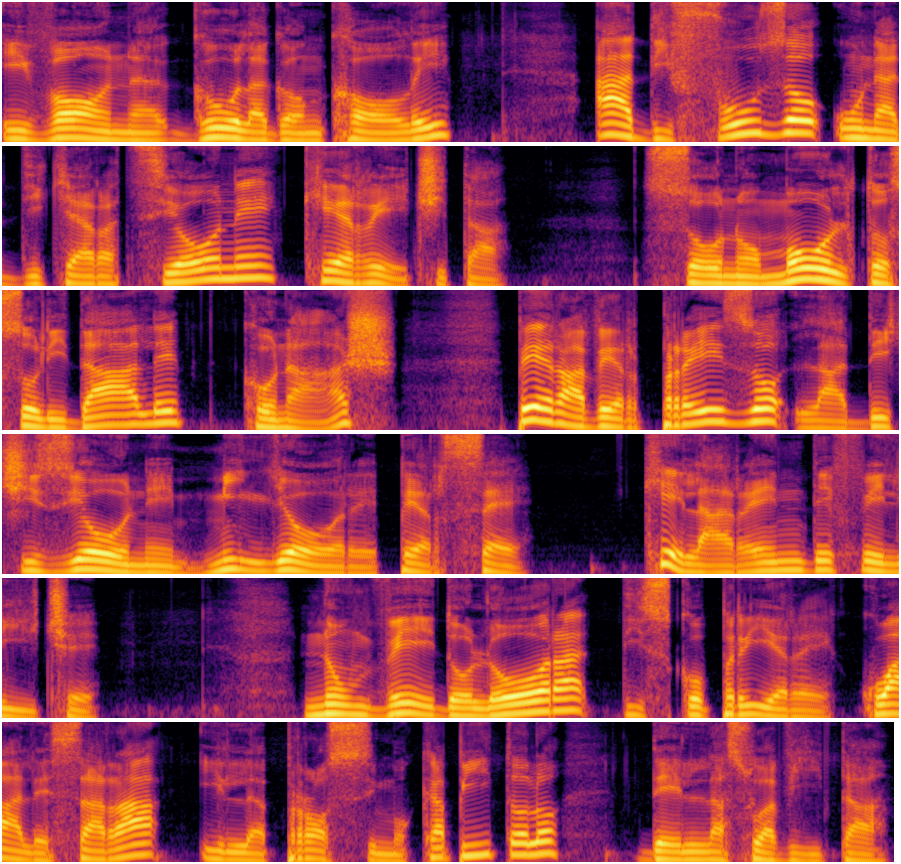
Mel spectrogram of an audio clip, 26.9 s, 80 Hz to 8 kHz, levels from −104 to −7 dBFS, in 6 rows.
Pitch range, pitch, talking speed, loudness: 110-150 Hz, 130 Hz, 85 wpm, -19 LUFS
